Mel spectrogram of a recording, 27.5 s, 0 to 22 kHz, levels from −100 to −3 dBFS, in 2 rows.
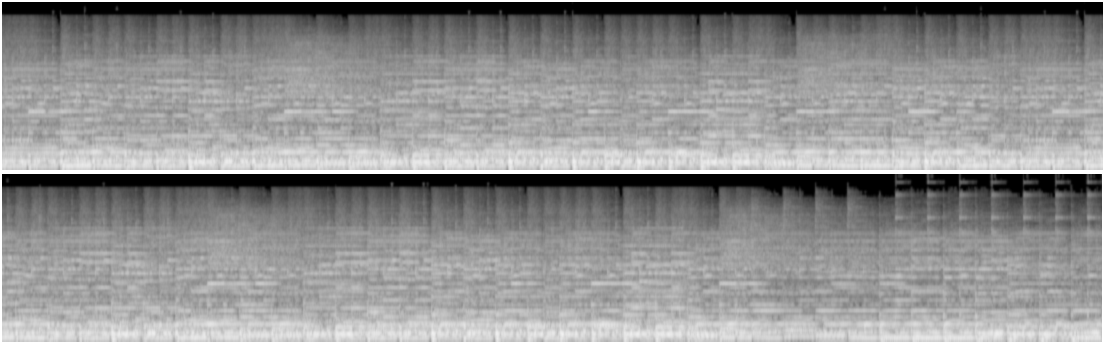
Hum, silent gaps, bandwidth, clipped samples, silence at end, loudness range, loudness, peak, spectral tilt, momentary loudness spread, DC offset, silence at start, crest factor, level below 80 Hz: none; none; over 20 kHz; under 0.1%; 0 s; 2 LU; -16 LUFS; -2 dBFS; -5.5 dB/octave; 2 LU; under 0.1%; 0 s; 14 dB; -24 dBFS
